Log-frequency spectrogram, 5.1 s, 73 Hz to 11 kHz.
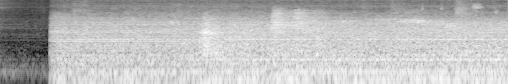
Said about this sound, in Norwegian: Dette her er lyden av en by med 26 millioner innbyggere. Hører du ikke noe, tenker du? Kanskje bare litt svak bydur og fuglekvitter? Det kan stemme. For i flere uker har Shanghai sine innbyggere måttet leve med svært strenge koronarestriksjoner.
